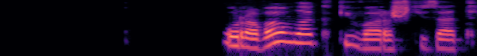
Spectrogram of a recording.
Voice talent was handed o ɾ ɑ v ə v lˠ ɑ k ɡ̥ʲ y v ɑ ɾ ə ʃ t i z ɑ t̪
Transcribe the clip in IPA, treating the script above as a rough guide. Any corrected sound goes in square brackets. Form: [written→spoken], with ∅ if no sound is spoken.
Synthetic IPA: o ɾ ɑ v [ə→ɑ] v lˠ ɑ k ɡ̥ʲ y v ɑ ɾ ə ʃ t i z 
